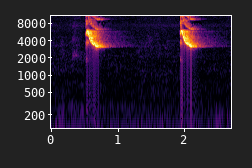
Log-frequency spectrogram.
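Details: Asian glossy starling (Philippine glossy starling, Aplonis panayensis) at its nest site in Malacca, Malaysia, 20 April 2018 around midday, gives two shrill, metallic, downslurred notes about one and a half seconds apart over a faint low hum.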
